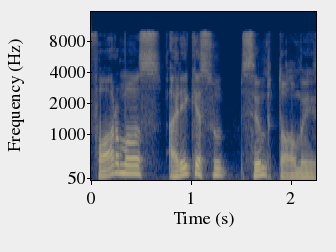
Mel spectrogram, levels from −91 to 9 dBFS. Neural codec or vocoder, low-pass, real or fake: none; 9.9 kHz; real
